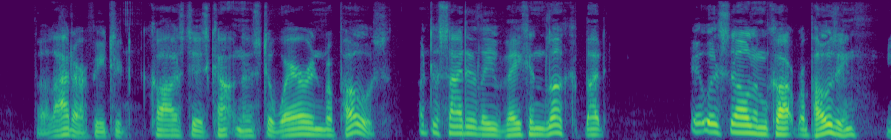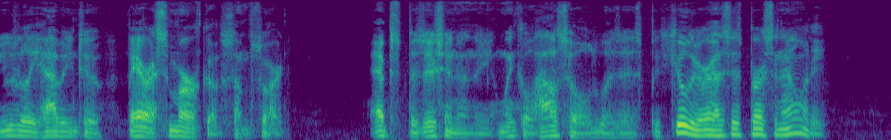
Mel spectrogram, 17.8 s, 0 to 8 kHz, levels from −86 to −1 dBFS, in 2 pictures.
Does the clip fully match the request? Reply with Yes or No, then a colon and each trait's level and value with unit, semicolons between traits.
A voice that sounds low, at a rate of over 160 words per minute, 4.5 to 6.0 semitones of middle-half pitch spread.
No: low, 115 Hz; average, 140 wpm; average, 5.2 semitones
